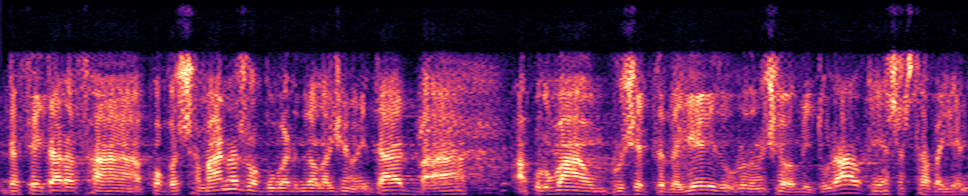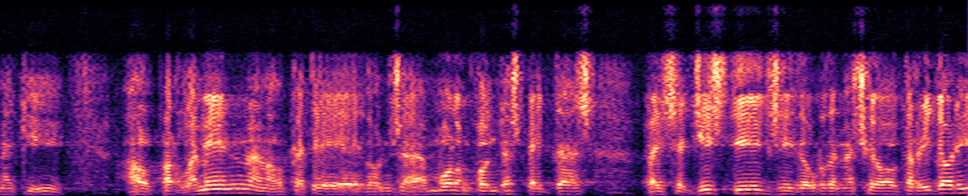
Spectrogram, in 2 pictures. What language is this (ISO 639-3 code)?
cat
